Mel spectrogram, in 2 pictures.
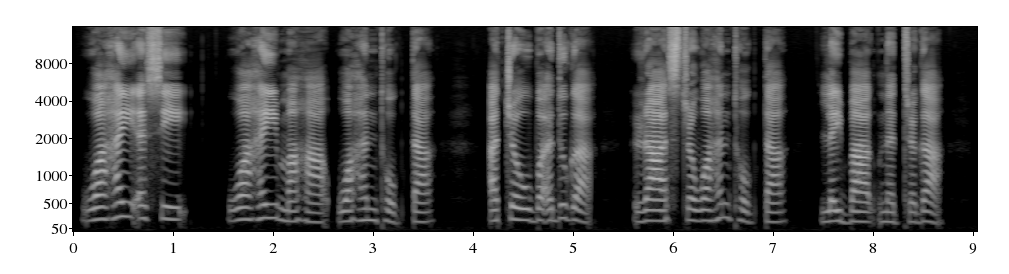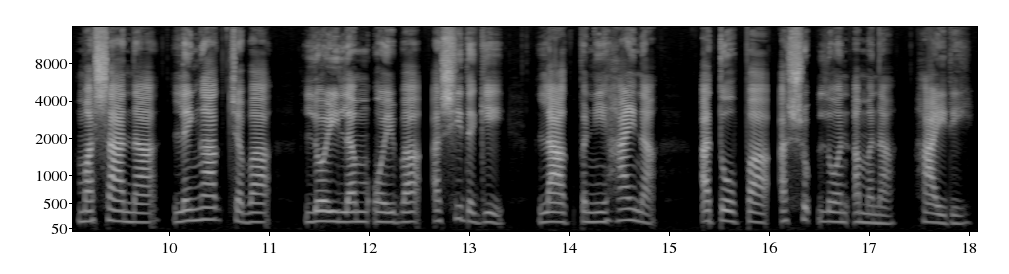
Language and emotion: Manipuri, neutral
